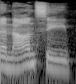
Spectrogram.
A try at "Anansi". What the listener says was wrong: You're adding an extra syllable in there. It's Anansi. I thought you were saying Anansi.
